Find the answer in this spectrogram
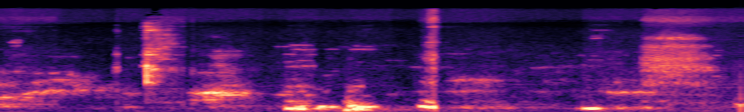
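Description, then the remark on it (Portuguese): Choppy internet connection interference during an online call, with rain contributing to the poor connection: garbled, broken-up voice fragments mixed with low thumping pulses and short bursts of hiss, uneven throughout. “Tô com, eu acho que a internet, não sei se a internet aqui não está muito boa ou, enfim, está com uma interferência.”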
